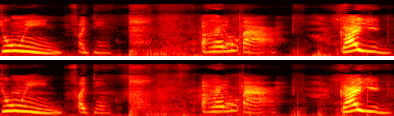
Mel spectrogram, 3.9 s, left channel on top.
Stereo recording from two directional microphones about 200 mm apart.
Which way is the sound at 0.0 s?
35° left (ahead or behind).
